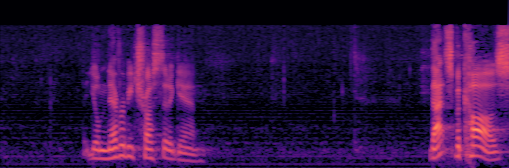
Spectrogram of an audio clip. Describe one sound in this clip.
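A man preaches through a microphone in a large hall, speaking with pauses.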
